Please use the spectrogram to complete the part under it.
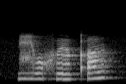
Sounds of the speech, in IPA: ʑ o χ ɛ̃ qʼ ɘ

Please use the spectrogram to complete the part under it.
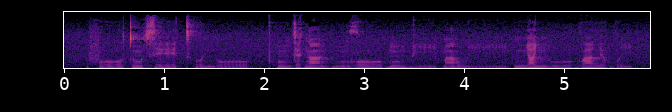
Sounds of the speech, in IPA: f oː˨ t ũ˦ s eː˨ tʰ ʊ˨ ɲ oː˨ | pʰ ũ˨ ɡ ɛ˦ ɡ ã˦˨ ɡ͡b ũ˨ ɣ oː˦ ɓ ũ˦ b iː˨ ɓ ã˦ w iː˨ | ɲ a˦ ɲ uː˨˦ ɡʷ a˦ l ɪ˦ ɡʷ i˨

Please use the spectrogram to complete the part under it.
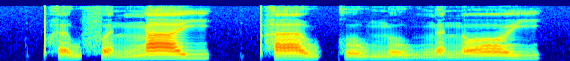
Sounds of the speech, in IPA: pʰ ɐ˨˥ w f ɐ˨˧ n ŋ aː˥ j | pʰ aː˧ w k o˧ w n̪ o˨ w ŋ ɐ˧ n ɔː˥ j

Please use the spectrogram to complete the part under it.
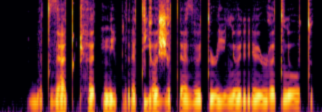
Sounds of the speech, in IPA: b ʌ t ð a t ʈʰ ɐ t n i p r ɐ t j ʌ ʒ ʌ t ɾ ɐ ð ɵ t ɹ i l ɵ r ø ɹ ʌ t l o t

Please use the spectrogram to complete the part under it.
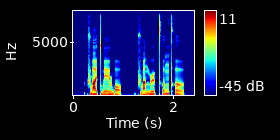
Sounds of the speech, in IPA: ʈ͡ʂ w a˥ ɪ̯ t̪ w e˧˥ ɪ̯ ɻ w ɔ˥˩ | ʈ͡ʂ w a˧˥ n ɻ ɻ̩˥˩ t̪ʰ ɤ˥ ŋ t̪ʰ ɤ˥˩

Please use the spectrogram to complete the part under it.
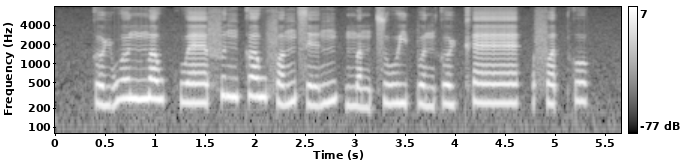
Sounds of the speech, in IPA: k ɵ˨˩ ɥ w ɵ˧ n n̪ ɐ˧ w kʷʰ ɛː˨ f ɪ˥ ŋ k ɐ˥ w f ɐ˨˥ ŋ s ɪ˨˥ ŋ | n̪ ɐ˨˩ n t͡s uː˨ j p ɵ˨˩ n k ɵ˨ ɥ kʰ ɛː˧ | f ɐ˨ t̚ k ʊ˧ k̚

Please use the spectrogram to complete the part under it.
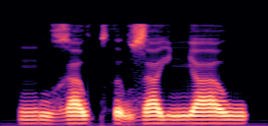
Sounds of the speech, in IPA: m u˧˩ ɣ a˧ w t̪ʰ ə̰˧˨ w z a˧ j ɲ a˧ w

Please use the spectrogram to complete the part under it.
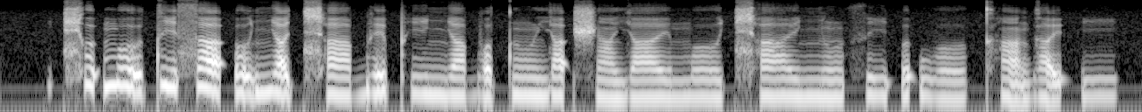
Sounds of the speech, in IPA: t͡ɕʰ ʊ˦ ʔ m o̰˦˨ ʊ̯ t ḭ˦˨ sʰ ä̰˦˨ ʔ o̰˦˨ ɲ ä̰˦˨ t͡ɕʰ ä˨ b ḛ˦˨ ɪ̯ pʰ i˨ ɲ ä˨ b ɔ̰˦˨ t ũ˨ j ä˦ ʔ ʃ ã˨ j a˨ ɪ̯ m o˨ ʊ̯ t͡ɕʰ a˦ ɪ̯ ɲ ũ˨ θ i˦ ʔ ʊ˦ ʔ w o˨ ʊ̯ kʰ ã˦˨ ɡ a̰˦˨ ɪ̯ ʔ i˦

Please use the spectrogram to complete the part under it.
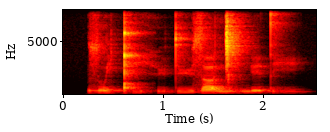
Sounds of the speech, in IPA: z o˦ j ǃʰ i˧ h y˧ t̪ y˧ z a˦˨ ŋ͡ǀ i˦˨ ŋ e˦ t̪ i˧

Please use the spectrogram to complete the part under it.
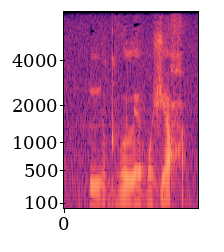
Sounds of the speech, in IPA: ɲ ɔ dʱ ʊ l ɛ v ɔ ʒ ɛ ħ

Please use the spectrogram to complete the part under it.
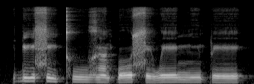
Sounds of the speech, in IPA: ɗ i˦ s i˦˨ kʰ uː˨ ɣ ã˨ k͡p o˨˦ s ɪ˨ w eː˦ ŋ ĩ˦ p e˦

